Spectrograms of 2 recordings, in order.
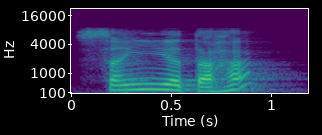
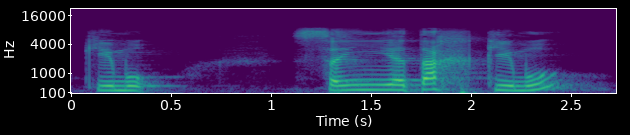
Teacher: Vibho, bhas mahapranah, bhavan, bha mahapranah, sanyatah, visarga changes to jihva mulya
